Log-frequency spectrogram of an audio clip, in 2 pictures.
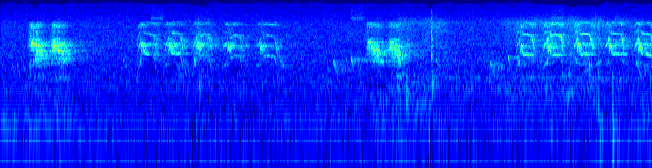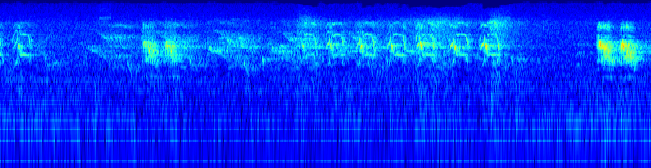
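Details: Male sultan tit at Latpanchar, Siliguri, Darjiling district, West Bengal, India, in February; faint bursts of quick, chattering, rattled notes repeated in short runs, over a soft background hiss of open country.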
